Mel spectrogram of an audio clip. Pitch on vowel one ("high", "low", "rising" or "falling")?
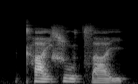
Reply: falling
